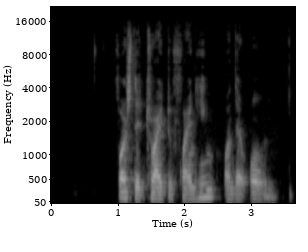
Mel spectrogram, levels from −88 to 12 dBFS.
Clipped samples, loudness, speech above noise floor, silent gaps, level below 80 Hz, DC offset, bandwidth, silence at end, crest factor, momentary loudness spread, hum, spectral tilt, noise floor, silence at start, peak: under 0.1%; -33 LUFS; 54 dB; none; -70 dBFS; under 0.1%; 16 kHz; 0.05 s; 20 dB; 8 LU; none; -5 dB/octave; -87 dBFS; 1 s; -14 dBFS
